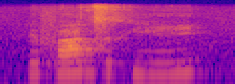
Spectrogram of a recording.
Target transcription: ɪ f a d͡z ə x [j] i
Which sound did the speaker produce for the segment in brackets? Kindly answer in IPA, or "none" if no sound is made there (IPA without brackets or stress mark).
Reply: j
